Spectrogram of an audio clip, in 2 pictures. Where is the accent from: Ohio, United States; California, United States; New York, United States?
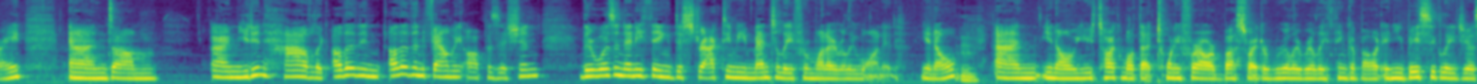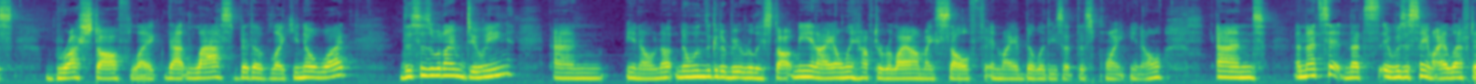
California, United States; Los Angeles; Maybe it's because I'm from Los Angeles and you kind of get more of that kind of exposure, right?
